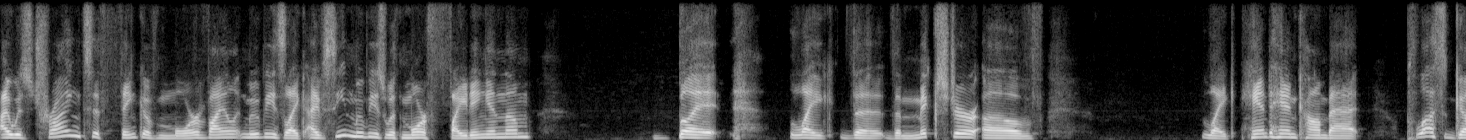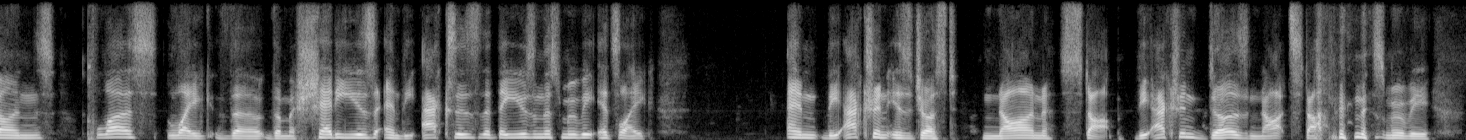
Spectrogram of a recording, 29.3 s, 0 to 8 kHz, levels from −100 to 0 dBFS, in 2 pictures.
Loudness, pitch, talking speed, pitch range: -19 LUFS, 155 Hz, 120 wpm, 135-180 Hz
